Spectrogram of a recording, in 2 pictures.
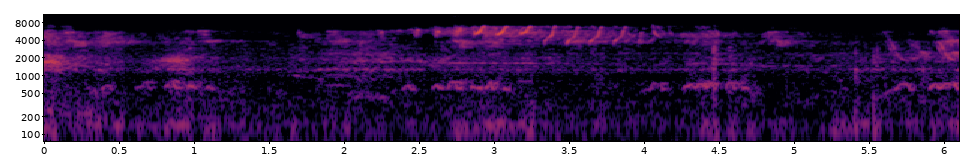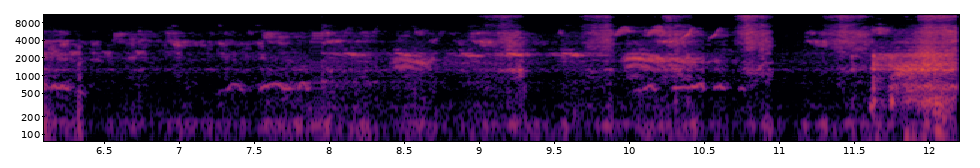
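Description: Faint outdoor birds calling: a short call repeated about every second and a half, a quick high trill about three seconds in, and scattered chirps. A louder rustle comes near the end.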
